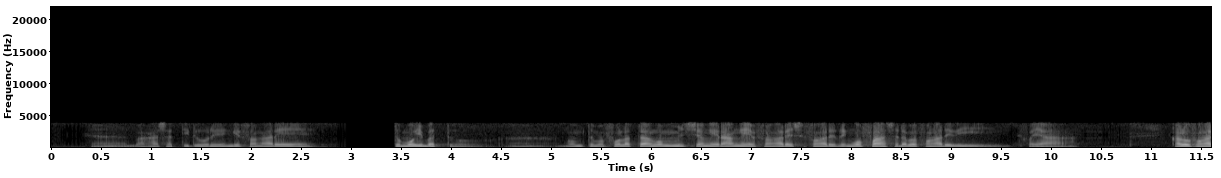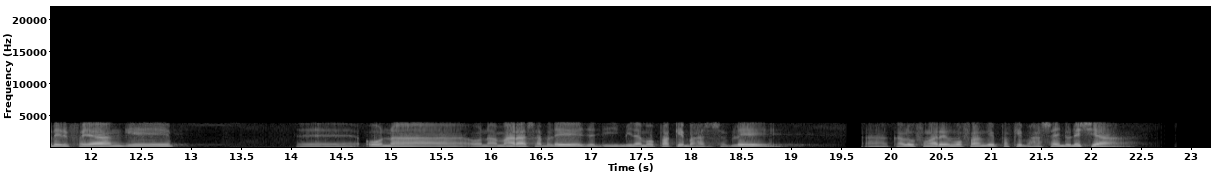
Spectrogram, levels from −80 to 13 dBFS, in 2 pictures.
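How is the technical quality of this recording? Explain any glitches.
The recording's technical quality is held back by one fault that runs throughout. Dialogic VOX ADPCM stores each sample as a coarse 4-bit step, which fits a 32 kbps stream. This leaves a gritty hiss following the speech. A spectrogram shows energy cut off flat near 4 kHz, with a grainy noise floor beneath each word.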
